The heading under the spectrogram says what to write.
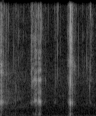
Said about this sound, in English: Okay, now I'm going to eat it. It's very crunchy, so here we go.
